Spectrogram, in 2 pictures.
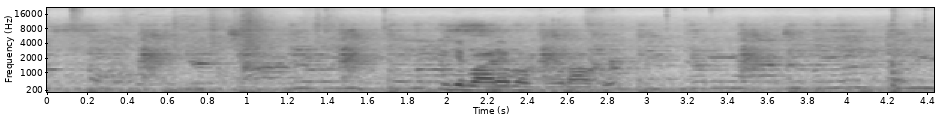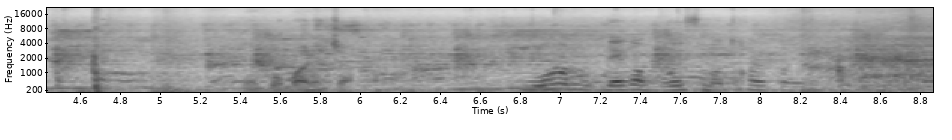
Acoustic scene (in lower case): restaurant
